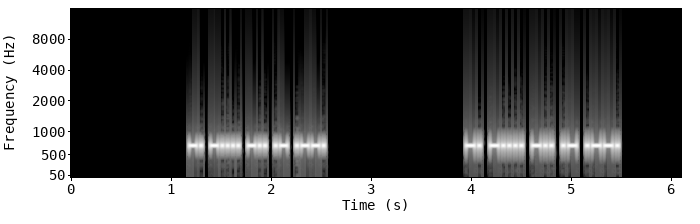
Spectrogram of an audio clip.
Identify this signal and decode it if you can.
Morse code, heard as a keyed tone, about 38 wpm, 700 Hz. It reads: N6DAP N6DAP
